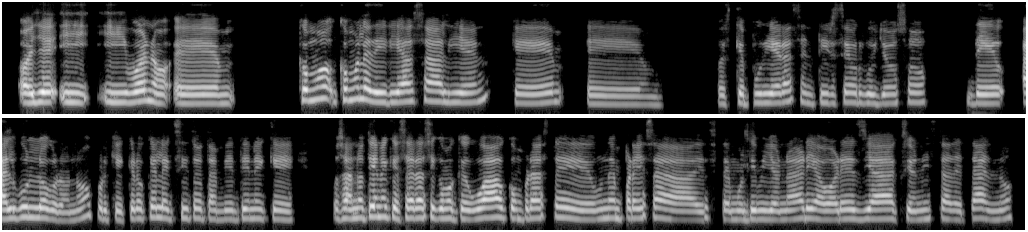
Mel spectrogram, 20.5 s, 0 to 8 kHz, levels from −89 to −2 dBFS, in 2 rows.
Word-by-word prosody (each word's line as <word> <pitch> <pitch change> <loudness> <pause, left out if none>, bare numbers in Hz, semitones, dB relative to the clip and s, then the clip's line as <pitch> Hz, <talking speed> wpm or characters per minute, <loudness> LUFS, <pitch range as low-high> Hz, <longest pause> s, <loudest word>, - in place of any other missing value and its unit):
Oye, 225 +2 +8
y 220 +6 +1
y 220 -8 0
bueno, 225 -2 +5
em, 195 0 +1 0.6
¿cómo 265 +1 +5
cómo 270 +2 +1
le 275 -3 +5
dirías 225 +2 +3
a 240 -1 +3
alguien 220 +4 -2 0.2
que, 205 +3 -3 0.2
em, 175 -2 -8 0.5
pues, 185 -2 -10
que 205 -1 -2
pudiera 210 +4 0
sentirse 210 -3 -7
orgulloso 205 +2 -6 0.4
de 195 0 0 0.2
algún 235 +3 +4
logro, 195 -6 0
no? 215 +9 -5
Porque 190 -4 -4
creo 215 +3 -3
que 240 - -2
el 235 - +1
éxito 220 +1 -4
también 200 -1 -6
tiene 215 -1 -3
que 195 -2 -4 0.4
o 210 - -8
sea, 215 -1 +3
no 225 0 -1
tiene 250 -1 +4
que 230 -3 +2
ser 225 +2 +2
así 225 0 +2
como 220 0 0
que, 205 +2 -1
wao, 230 +3 +5
compraste 225 -1 -1
una 215 +3 -4
empresa, 215 -3 -1
este, 200 0 -7
multimillonaria, 195 +2 -2
o, 195 - 0
eres 205 0 -2
ya 210 0 +2
accionista 205 +2 -5
de 190 -2 -7
tal, 215 -1 -4
¿no? 220 +4 -9
210 Hz, 150 wpm, -23 LUFS, 195-225 Hz, 0.6 s, Oye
